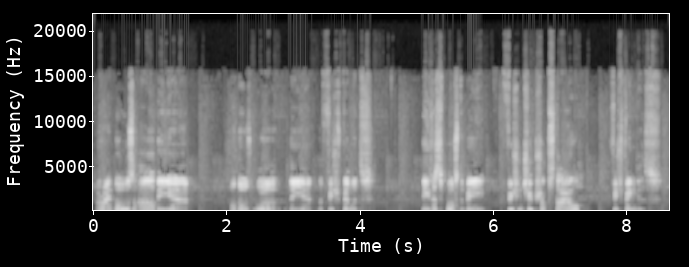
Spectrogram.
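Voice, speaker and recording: Chatty English vlog host, lively pitch. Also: male voice, normal speed, faint music behind. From England. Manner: chatty and self-mocking, with wry asides. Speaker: competitive eating video host. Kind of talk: casual vlog narration.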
